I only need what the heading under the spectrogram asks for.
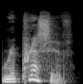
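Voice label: "repressive", British English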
